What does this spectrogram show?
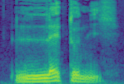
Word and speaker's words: Lettonie: So remember when you've got this E and then a double letter like that, T, okay, then you will have to open your E and it will become E, le, Lettonie.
